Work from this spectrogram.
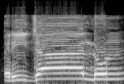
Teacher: اس را کے نیچے بھی زیر ہے، لہذا اس را کو باریک پڑھیں گے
